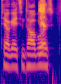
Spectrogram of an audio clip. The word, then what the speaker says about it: TailgateNTallboys: Tailgates and Tall Boys.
